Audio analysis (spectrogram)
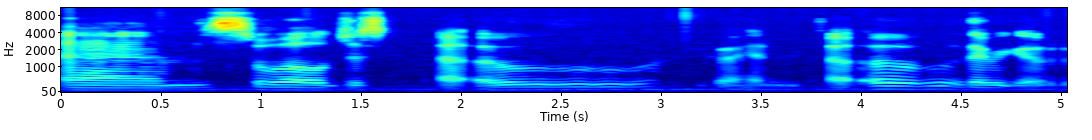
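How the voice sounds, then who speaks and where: A man with a fairly low voice plays an improvised tabletop role-playing game. He talks casually, musing aloud, breaking off and starting again as he works out his next move. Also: steady tone, slow pace, vocal fry, fairly bright tone, lo-fi sound. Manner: muses aloud, breaks off and restarts.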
